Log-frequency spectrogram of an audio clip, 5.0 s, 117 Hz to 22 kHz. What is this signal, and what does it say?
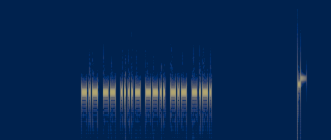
Morse code, heard as a keyed tone, about 44 wpm, 700 Hz. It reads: KM4ZKC
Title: USA Call Signs - 6 Characters - 6x Character Spacing - 45wpm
